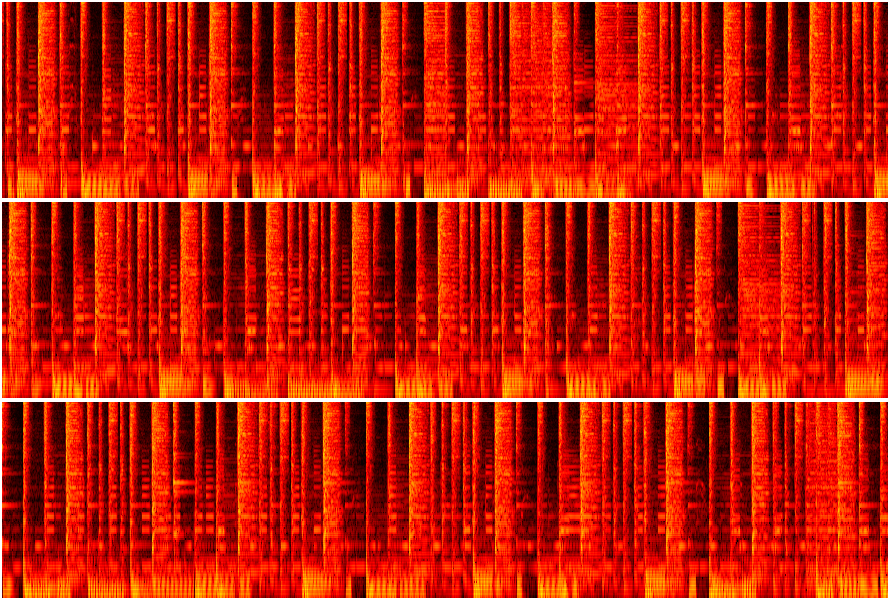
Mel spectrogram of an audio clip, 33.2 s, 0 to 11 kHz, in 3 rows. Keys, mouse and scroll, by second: 2.4 scroll up 1, 2.6 middle click, 2.7-4.4 drag, 6.4 click, 9.0 click, 9.9 click, 12.1 click, 13.2 click, 13.8 middle click, 16.4 click, 17.2 click, 19.9 click, 21.3 click, 22.4 middle click, 22.9-24.7 scroll up 1, 24.7 click, 25.4 click, 26.0 middle click, 26.3 scroll up 1, 28.5 click, 29.2 click, 29.8 right click, 30.3-30.6 scroll down 1, 31.4-32.3 scroll up 2.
